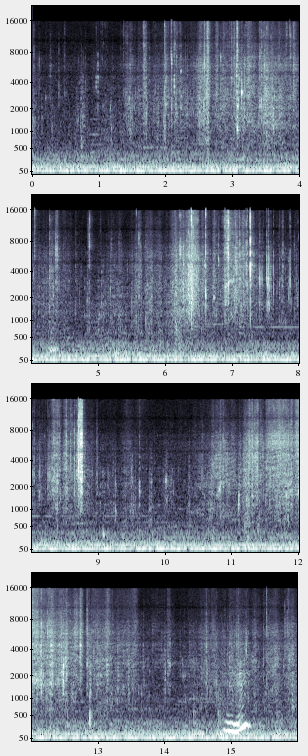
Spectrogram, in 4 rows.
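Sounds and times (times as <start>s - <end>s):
steady low hum: 0.0s - 16.0s
wet chewing: 6.5s - 16.0s
paper towel rustling: 10.7s - 16.0s.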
